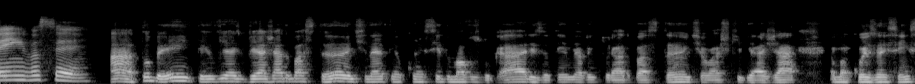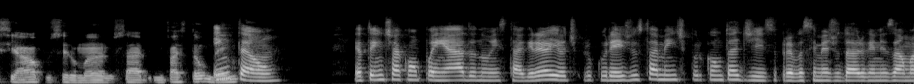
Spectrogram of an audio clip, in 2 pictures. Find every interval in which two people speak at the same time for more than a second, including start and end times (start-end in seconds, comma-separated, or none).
none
